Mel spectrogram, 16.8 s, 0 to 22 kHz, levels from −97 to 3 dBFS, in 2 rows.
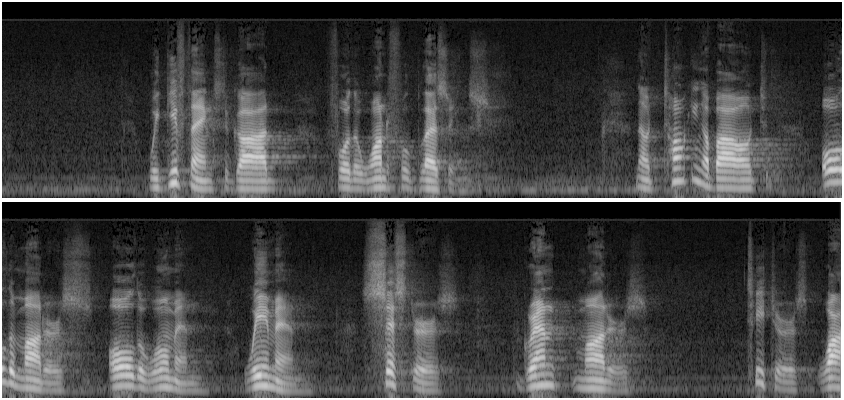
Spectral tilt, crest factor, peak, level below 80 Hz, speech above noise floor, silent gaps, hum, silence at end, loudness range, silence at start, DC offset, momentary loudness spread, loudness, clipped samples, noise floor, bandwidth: -5 dB/octave; 24 dB; 0 dBFS; -62 dBFS; 38 dB; none; none; 0 s; 6 LU; 1.5 s; under 0.1%; 22 LU; -23 LUFS; under 0.1%; -61 dBFS; 16.5 kHz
